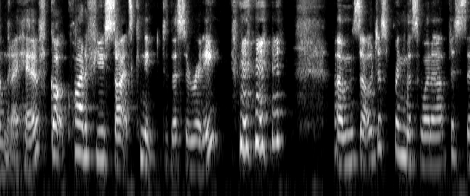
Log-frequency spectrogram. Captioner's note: chuckles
